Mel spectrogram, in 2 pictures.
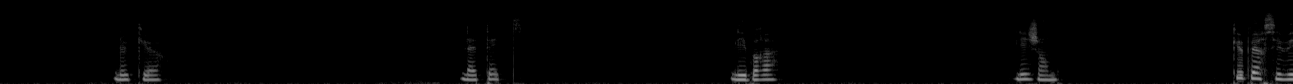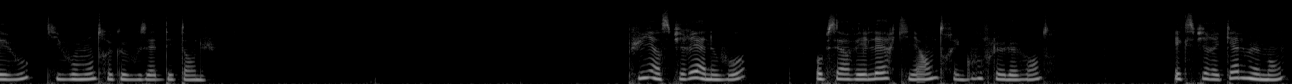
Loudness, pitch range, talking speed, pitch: -37 LUFS, 225-260 Hz, 70 wpm, 235 Hz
